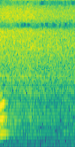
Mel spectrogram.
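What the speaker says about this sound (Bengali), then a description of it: "এবার আমি মশলাটাকে খুব ভালো করে একটু কষে নেব" A steady, even sizzle of tomato, ginger, garlic and green chilli paste masala frying in a pan for an egg and potato curry, close and continuous, with a brief clink at the start.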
